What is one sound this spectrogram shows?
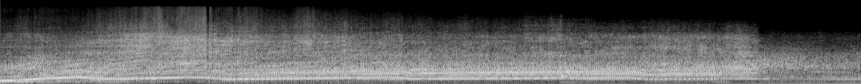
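Car engines roar loudly as two cars accelerate hard, rising in pitch with each gear change.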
